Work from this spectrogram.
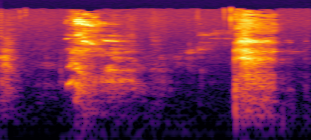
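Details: Keyush, a male Siberian Husky, answers indoors when asked on his birthday to go for a walk: two short, rough, breathy vocal bursts roughly a second apart, each rising and falling, with quiet room tone between.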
